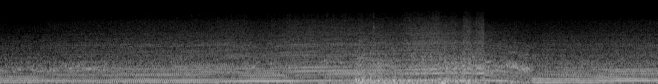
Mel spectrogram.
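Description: A race car engine in the video game Forza Motorsport (2023) drones with shifting pitch, climbing and dropping through gears, with a brief rougher burst partway through; steady and fairly prominent.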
